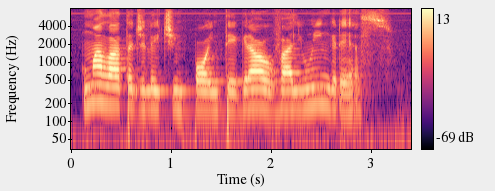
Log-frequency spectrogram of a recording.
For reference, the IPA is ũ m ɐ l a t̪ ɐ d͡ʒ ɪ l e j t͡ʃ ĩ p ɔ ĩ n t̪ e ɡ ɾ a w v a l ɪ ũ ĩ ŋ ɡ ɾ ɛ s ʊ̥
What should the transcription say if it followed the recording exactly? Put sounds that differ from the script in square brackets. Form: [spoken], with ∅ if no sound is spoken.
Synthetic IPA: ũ m ɐ l a t̪ ɐ d͡ʒ ɪ l e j t͡ʃ ĩ p ɔ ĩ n t̪ e ɡ ɾ a w v a l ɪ ũ ĩ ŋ ɡ ɾ ɛ s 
